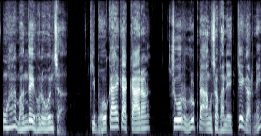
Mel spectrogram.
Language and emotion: Nepali, neutral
